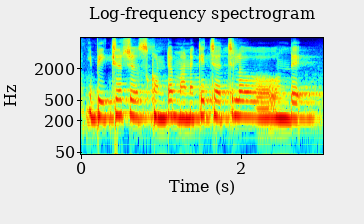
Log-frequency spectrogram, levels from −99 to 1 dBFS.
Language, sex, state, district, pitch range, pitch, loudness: Telugu, female, Andhra Pradesh, Sri Satya Sai, 225-245 Hz, 240 Hz, -15 LUFS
